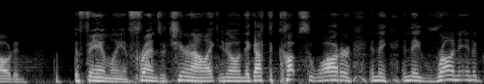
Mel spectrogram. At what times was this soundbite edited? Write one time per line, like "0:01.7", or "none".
0:02.1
